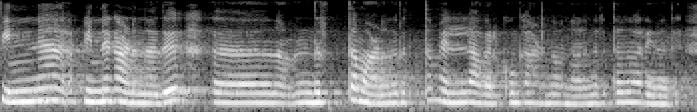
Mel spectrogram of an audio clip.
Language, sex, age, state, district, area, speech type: Malayalam, female, 18-30, Kerala, Kasaragod, rural, spontaneous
